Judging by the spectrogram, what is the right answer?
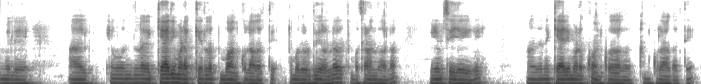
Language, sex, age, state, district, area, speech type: Kannada, male, 60+, Karnataka, Shimoga, rural, spontaneous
